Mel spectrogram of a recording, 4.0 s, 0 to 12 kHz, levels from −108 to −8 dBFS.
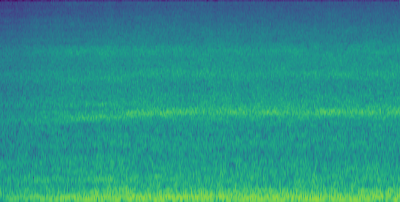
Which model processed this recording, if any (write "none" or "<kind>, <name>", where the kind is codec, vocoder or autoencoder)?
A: autoencoder, DAC-VAE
